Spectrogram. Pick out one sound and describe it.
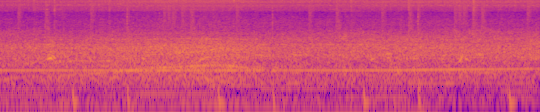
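A man talks with another man nearby.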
